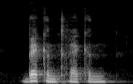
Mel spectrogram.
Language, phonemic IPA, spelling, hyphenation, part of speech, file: Dutch, /ˈbɛ.kə(n)ˌtrɛ.kə(n)/, bekkentrekken, bek‧ken‧trek‧ken, verb, Nl-bekkentrekken.ogg
- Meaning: alternative form of bekken trekken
